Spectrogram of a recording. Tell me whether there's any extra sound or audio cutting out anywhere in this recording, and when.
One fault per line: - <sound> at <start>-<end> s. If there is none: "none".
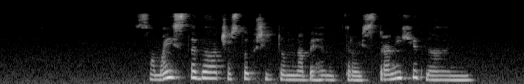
none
